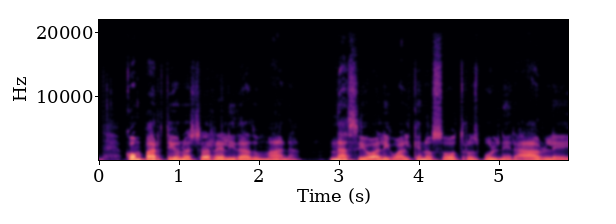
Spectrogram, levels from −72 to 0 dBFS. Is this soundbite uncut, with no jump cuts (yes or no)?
yes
